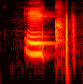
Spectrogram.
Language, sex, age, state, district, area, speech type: Hindi, female, 18-30, Madhya Pradesh, Chhindwara, urban, read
